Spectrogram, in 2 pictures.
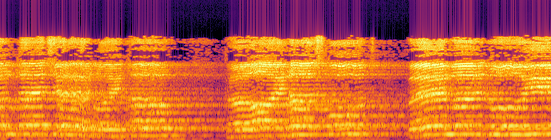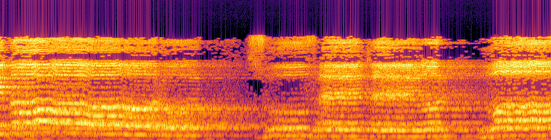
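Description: Orthodox Byzantine chant: voices sing long, drawn-out melismatic phrases, pausing briefly between them. A steady low drone is held underneath throughout.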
